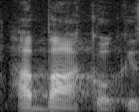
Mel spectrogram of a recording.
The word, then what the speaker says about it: Habakkuk: By the way, until I was in Bible college, I actually didn't know how you pronounce that word, but Habakkuk is apparently how you do it.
